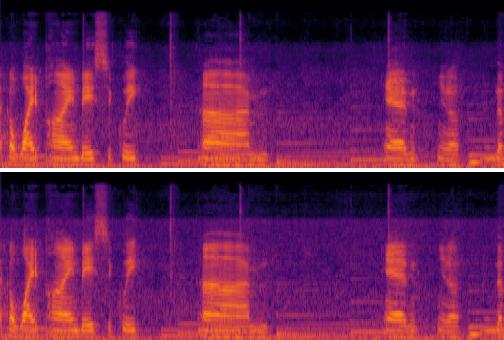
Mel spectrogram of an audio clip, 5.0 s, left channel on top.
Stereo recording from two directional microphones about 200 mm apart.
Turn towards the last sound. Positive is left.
turn(degrees=15)  # may be behind; listen again after turning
